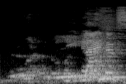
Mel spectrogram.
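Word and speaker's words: Linux: लाइनक्स से, यानी लिनक्स बोलिए, लाइनक्स बोलिए, बात बराबर है।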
